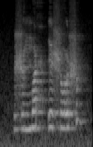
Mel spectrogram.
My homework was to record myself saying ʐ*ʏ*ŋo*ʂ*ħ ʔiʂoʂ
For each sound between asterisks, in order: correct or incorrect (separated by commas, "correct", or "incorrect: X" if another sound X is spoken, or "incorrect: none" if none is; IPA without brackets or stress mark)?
correct, incorrect: none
